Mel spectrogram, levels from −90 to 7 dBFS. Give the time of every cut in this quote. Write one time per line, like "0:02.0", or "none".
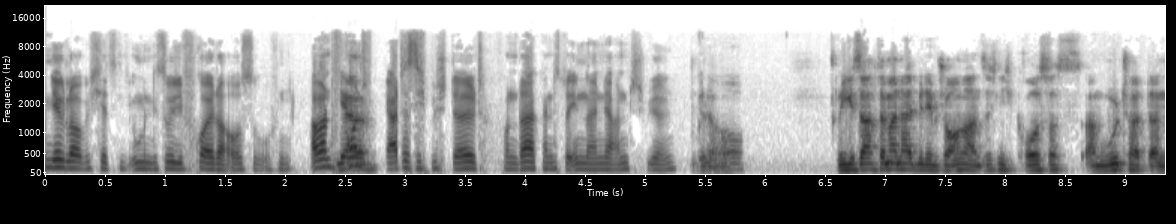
0:05.3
